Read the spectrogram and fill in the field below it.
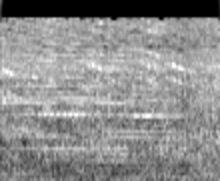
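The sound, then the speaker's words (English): A train rumbles past, a loud, steady roar of wheels and engine filling the whole stretch without letting up. No voices are heard. “If a train is approaching, don't risk your life trying to beat it, because beating the train is a deadly game.”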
